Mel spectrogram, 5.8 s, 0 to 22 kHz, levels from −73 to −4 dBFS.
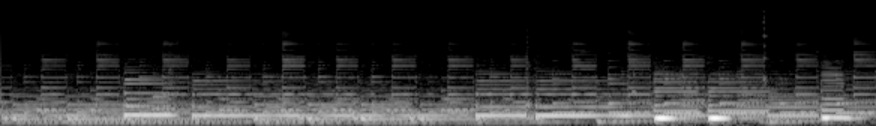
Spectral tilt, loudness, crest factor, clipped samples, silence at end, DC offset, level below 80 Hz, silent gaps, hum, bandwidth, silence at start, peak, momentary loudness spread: -9.5 dB/octave; -23 LUFS; 16 dB; under 0.1%; 0 s; under 0.1%; -50 dBFS; none; none; 6.4 kHz; 0 s; -6 dBFS; 11 LU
